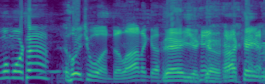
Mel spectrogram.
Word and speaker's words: Dahlonega: Beautiful venue up there in Dahlonega, Georgia.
